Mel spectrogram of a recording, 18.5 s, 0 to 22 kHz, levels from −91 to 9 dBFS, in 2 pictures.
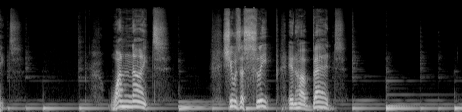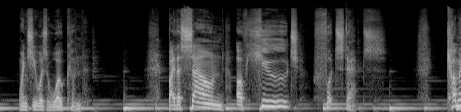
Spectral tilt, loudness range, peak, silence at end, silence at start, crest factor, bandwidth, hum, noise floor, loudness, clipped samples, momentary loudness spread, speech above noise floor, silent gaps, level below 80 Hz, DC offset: -4.5 dB/octave; 7 LU; -2 dBFS; 0 s; 0 s; 18 dB; 16.5 kHz; none; -43 dBFS; -17 LUFS; under 0.1%; 21 LU; 27 dB; none; -52 dBFS; under 0.1%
